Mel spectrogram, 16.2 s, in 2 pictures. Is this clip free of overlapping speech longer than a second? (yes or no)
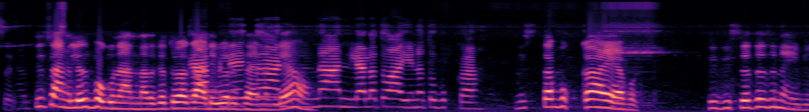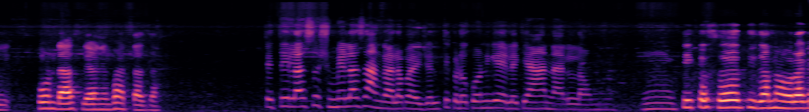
no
